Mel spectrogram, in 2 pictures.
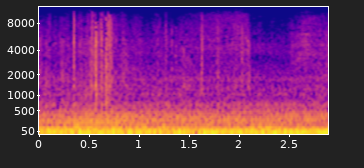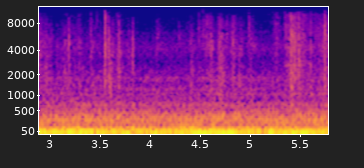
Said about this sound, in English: I hate busy streets. Suddenly this clumps of cars slowing down.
